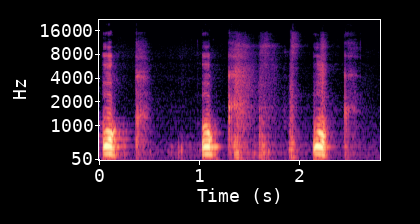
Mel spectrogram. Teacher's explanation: How do you make this sound for dhamma? You do a oo sound, and oo means your lips come together to say oo.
